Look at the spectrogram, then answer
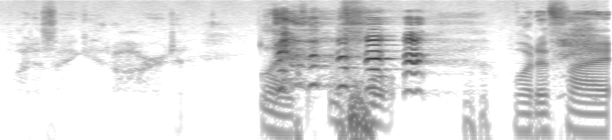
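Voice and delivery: whispered panic, breaking into a laugh; drawn-out whisper of a private thought; retold inner thought. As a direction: whisper the secret worry, half laughing. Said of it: "in my head, I'm like".

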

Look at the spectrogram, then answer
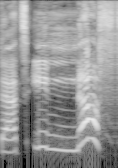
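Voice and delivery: slow "enough" with a long first ee; drawn-out ENOUGH. A narrator's reading. Mom cutting off the argument, drawn-out "enough". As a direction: stretch the opening of "enough" into eee-NUFF. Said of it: "It came out sounding like enough".

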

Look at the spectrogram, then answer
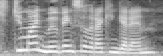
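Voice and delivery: ordinary delivery

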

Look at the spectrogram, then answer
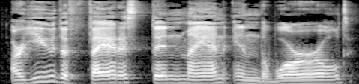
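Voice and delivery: slow, loud, high character voice; laboured, puzzled questioning; sceptical questioner. Acted. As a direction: draw the question out heavily.

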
